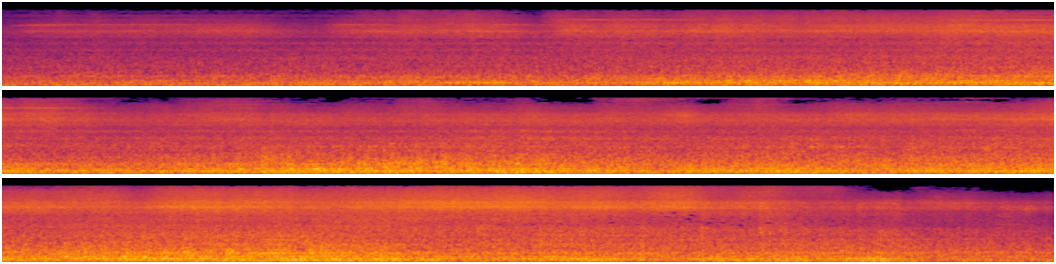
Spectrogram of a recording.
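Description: Old diesel locomotives rolling slowly round a curve: steel wheels squealing and clattering on the rails over the diesel engine running, getting steadily louder until a drop near the end.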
